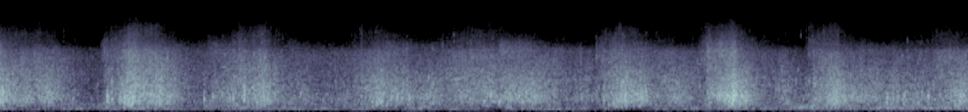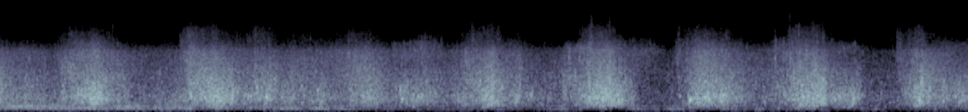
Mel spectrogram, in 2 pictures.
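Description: Small waves breaking and washing up a sandy beach, a swelling hiss about every two seconds.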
